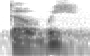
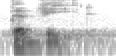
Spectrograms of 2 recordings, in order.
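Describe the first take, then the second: First: The middle consonant is a W sound. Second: The middle consonant is a V sound. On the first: This is how it was pronounced in ancient times. "the V was really pronounced as a W, and the second D in David was actually pronounced as T H" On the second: This is how it is pronounced today. "which we would pronounce as a V, such as in David, in Hebrew"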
